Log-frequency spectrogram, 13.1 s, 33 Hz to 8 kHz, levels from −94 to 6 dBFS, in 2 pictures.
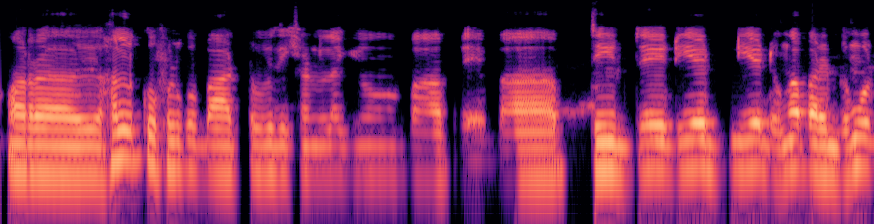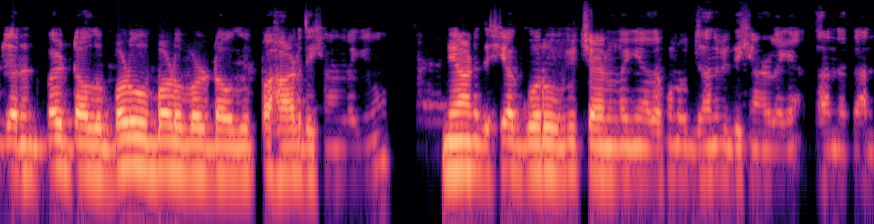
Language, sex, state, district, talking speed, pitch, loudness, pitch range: Garhwali, male, Uttarakhand, Uttarkashi, 190 wpm, 115 Hz, -16 LUFS, 110-125 Hz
